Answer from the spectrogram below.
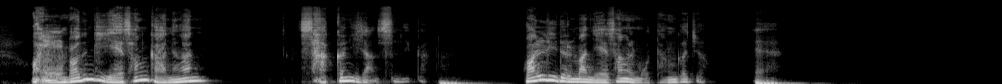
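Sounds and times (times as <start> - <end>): man sighing: 7.6 - 8.1.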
